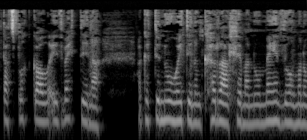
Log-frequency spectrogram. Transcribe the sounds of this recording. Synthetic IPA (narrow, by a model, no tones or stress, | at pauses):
d̥atʰb̥lˠəɡ̥ɔlˠḛɨðwɛd̥ɨna | aɡədɪnuːwɛdɨnənkʰəɾaðɬeːmanuːmɛðʊlˠmanu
